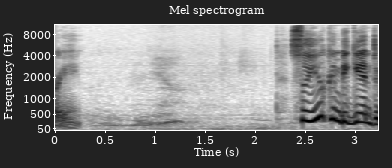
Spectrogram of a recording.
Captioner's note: whispers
